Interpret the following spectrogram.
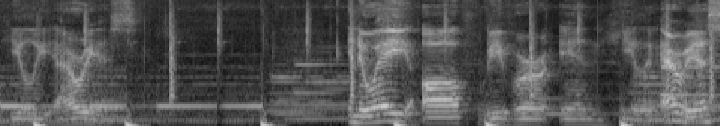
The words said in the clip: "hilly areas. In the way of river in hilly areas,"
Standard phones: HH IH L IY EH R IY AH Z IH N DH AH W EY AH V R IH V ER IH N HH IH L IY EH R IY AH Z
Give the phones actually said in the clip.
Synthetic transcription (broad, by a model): HH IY L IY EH R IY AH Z IH N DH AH W EY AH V R IH V ER IH N HH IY L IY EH R IY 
